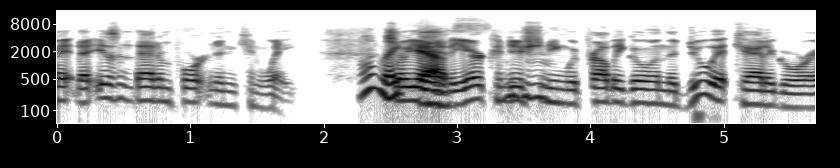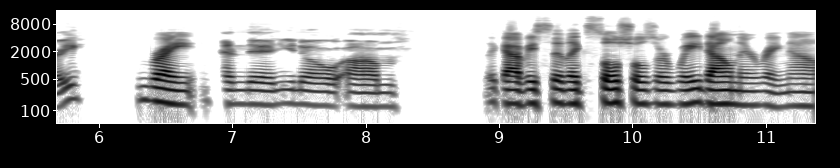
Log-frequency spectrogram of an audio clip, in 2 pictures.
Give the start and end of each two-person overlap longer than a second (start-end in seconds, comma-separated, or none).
2.5-3.8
